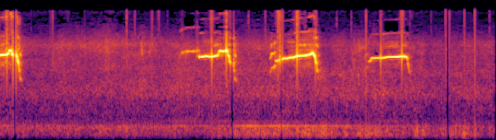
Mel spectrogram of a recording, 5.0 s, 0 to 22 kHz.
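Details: Bald eagle family meeting on the nest tree in Southwest Florida, filmed by a nest cam on April 19, 2024 at 17:06. Four high, thin whistled notes, each slightly rising then falling, spaced about a second apart over a low steady rumble.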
